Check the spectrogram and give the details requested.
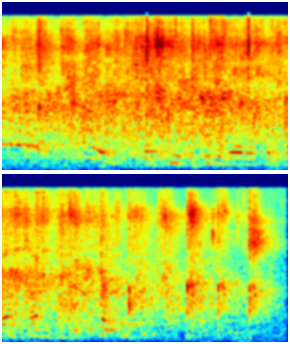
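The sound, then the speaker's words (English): An audience claps hands in thanks, steady, dense applause lasting several seconds, with murmuring voices mixed in underneath, tapering slightly toward the end. “You can say thank you or clap your hands, either way.”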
